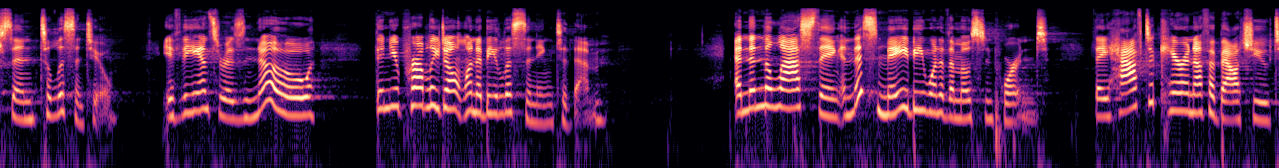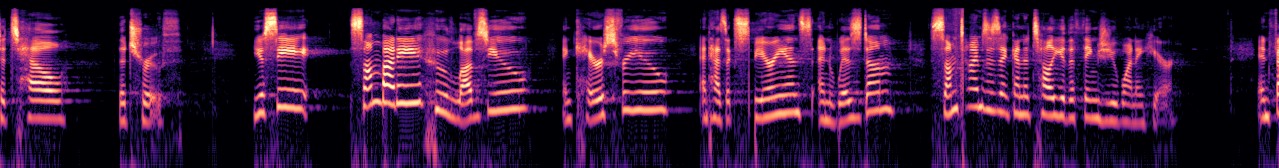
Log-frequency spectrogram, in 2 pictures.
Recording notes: This message was presented live on May 3rd 2022. At Legacy Church in Hutto, TX.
